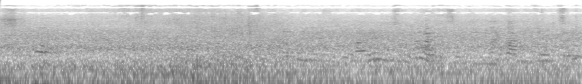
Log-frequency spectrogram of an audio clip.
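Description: Footsteps scuff on pavement nearby.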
